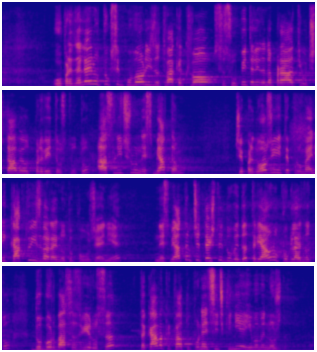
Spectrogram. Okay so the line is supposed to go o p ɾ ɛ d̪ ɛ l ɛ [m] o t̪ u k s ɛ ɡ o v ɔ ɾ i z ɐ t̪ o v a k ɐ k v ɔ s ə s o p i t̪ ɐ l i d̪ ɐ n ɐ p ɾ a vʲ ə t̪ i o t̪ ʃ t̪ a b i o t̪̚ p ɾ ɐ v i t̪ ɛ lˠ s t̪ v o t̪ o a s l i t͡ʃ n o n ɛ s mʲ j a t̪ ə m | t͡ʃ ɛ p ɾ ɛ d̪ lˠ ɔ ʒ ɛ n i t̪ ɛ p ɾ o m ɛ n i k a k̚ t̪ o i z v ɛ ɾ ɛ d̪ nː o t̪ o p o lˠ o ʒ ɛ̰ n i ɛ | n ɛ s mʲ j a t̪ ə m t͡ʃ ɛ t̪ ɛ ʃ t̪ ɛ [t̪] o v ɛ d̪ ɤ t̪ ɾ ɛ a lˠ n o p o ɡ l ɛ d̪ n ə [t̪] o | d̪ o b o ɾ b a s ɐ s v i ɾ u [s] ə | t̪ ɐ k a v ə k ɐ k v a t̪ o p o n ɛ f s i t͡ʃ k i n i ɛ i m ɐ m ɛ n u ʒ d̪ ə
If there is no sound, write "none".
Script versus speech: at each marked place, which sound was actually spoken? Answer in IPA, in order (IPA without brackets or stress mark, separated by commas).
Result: n, d̪, t̪, s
